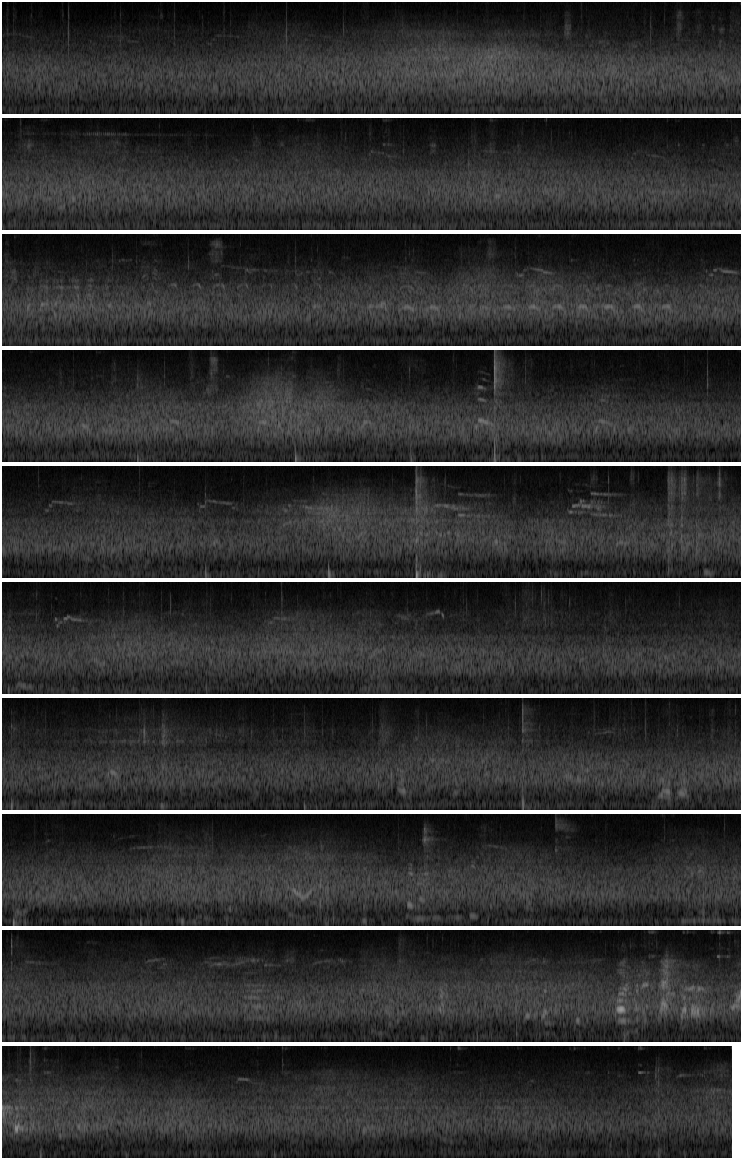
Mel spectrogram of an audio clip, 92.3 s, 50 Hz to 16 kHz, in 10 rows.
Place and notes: Courtenay Park, Newton Abbot, Devon, UK - World Listening Day 2014
Evening sounds in Courtenay Park, Newton Abbot Devon. Traffic, children playing, dogs running after balls, swifts, herring gulls, bees, voices ...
